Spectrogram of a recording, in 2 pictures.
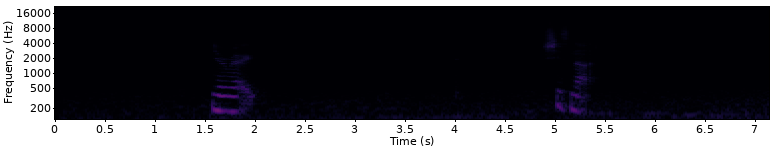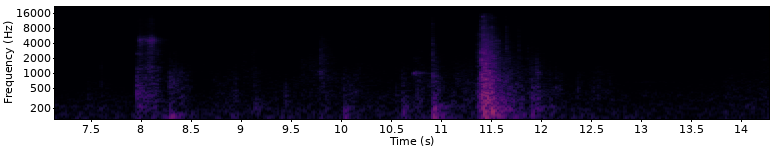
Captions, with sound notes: You're right. She's not. [choking back tears] [door slamming]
